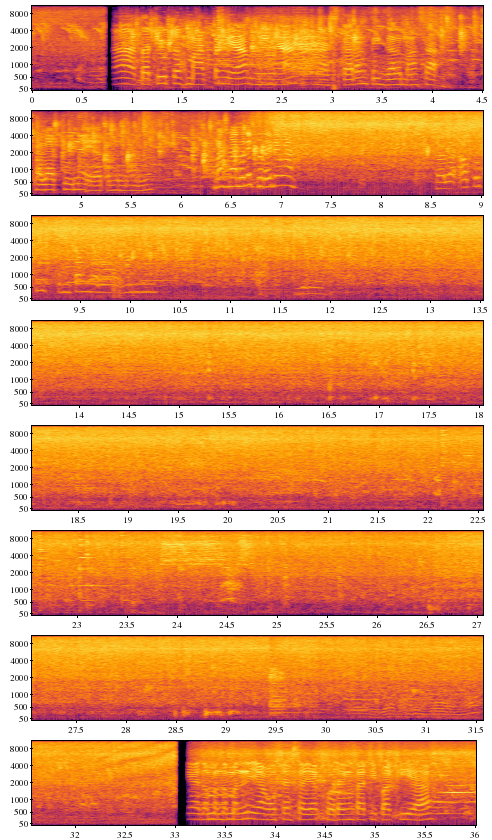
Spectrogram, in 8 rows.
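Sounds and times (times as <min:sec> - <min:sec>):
paste sizzling in hot oil: 0:01.4 - 0:36.0
metal spoon scraping wok: 0:01.8 - 0:03.2, 0:22.0 - 0:24.2, 0:29.0 - 0:30.0.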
